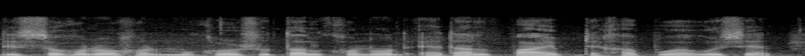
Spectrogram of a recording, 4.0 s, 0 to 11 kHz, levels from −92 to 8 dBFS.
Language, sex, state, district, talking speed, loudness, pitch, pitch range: Assamese, male, Assam, Sonitpur, 120 wpm, -20 LUFS, 110 Hz, 105-115 Hz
